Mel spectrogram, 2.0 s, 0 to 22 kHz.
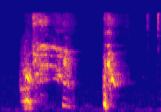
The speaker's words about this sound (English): I'm going to cough for 3 weeks now.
